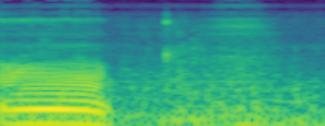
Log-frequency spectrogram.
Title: Snoring pug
